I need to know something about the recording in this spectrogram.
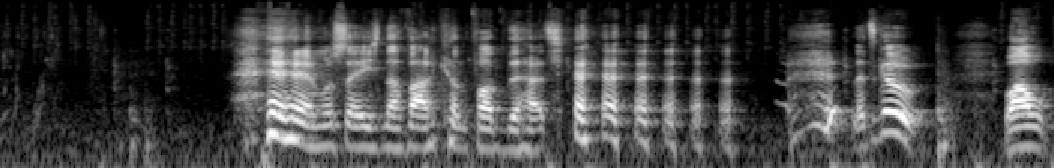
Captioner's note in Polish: śmiech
